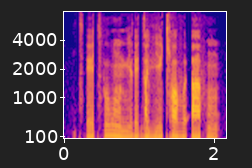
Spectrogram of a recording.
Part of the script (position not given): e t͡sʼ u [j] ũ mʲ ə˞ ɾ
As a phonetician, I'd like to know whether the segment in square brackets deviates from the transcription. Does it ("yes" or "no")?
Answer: yes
